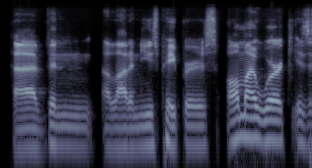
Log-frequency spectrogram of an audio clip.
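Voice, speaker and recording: Moderate pace and fairly even intonation from a man with a very deep, low pitch, in a dry, close sound with no echo. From Queens, New York. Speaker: actor and author. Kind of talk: interview. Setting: live online event.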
